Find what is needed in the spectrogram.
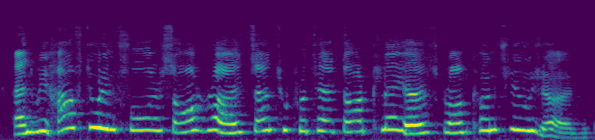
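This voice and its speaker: This is a put-on character voice with an extremely high pitch. It sounds squeaky. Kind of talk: formal corporate statement.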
